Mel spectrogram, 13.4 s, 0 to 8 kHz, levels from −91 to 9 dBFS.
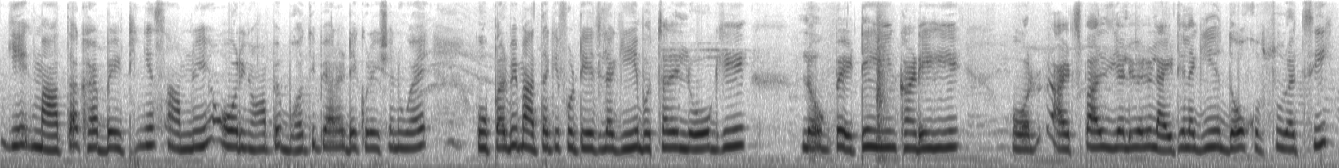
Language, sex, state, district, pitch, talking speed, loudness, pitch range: Hindi, female, Bihar, Jahanabad, 255 Hz, 190 wpm, -14 LUFS, 245-270 Hz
